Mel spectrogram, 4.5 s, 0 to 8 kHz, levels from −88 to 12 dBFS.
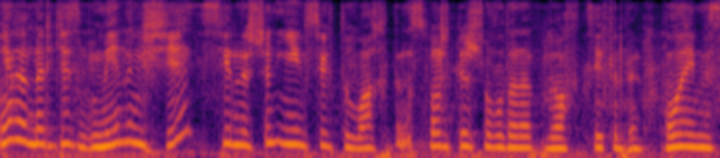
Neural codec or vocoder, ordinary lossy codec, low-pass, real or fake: codec, 16 kHz, 2 kbps, FunCodec, trained on LibriTTS, 25 frames a second; none; none; fake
